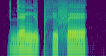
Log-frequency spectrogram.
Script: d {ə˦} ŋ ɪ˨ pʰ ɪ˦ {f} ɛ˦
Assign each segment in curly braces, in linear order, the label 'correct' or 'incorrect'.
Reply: incorrect, correct

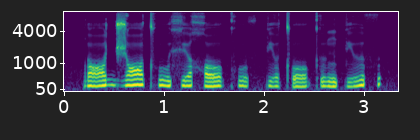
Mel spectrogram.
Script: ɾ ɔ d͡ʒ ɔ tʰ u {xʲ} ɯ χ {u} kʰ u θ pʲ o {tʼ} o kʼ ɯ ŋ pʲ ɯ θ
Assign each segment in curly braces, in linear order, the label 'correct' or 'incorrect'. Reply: correct, incorrect, correct

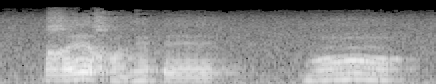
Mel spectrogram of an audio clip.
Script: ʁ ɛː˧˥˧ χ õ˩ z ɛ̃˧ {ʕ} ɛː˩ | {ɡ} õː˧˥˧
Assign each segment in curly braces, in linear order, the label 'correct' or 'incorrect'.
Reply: incorrect, correct

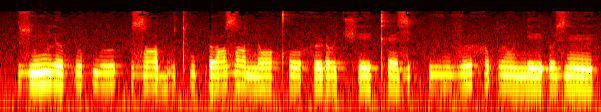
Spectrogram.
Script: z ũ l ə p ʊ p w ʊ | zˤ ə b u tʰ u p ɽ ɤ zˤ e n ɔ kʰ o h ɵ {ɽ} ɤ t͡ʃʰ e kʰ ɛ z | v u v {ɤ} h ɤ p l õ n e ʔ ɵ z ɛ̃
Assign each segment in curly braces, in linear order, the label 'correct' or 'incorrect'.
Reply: correct, incorrect

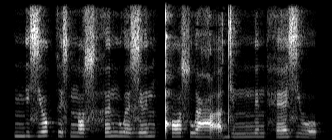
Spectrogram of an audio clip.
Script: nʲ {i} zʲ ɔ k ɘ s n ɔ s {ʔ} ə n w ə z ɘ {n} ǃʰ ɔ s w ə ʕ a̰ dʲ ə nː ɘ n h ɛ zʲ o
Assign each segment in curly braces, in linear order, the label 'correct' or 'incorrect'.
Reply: incorrect, incorrect, correct

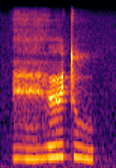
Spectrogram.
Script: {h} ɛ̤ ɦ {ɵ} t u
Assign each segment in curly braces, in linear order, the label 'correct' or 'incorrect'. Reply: incorrect, incorrect

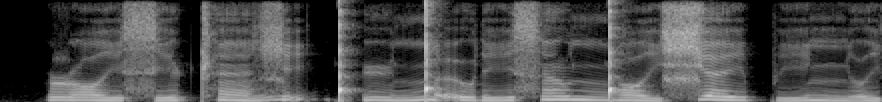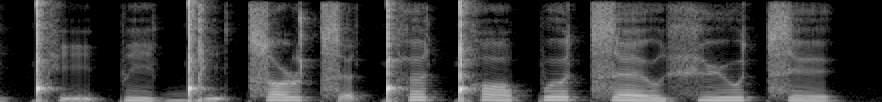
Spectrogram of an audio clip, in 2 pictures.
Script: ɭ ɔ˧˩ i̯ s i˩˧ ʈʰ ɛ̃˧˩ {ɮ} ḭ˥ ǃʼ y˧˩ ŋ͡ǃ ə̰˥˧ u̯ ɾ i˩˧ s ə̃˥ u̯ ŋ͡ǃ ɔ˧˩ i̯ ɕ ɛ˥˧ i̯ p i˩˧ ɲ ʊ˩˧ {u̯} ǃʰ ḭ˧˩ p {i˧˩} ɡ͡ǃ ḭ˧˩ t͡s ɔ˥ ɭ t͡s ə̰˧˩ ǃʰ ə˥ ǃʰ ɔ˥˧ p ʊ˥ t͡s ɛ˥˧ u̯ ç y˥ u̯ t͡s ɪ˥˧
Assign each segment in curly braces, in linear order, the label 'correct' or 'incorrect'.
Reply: correct, incorrect, correct

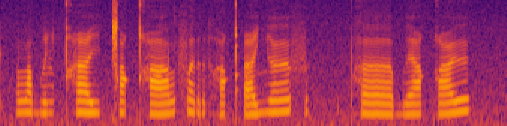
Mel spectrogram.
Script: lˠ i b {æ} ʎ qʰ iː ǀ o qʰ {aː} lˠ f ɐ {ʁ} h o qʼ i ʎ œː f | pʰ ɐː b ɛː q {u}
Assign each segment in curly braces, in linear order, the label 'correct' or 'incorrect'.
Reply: incorrect, incorrect, incorrect, incorrect

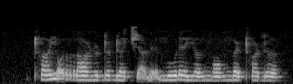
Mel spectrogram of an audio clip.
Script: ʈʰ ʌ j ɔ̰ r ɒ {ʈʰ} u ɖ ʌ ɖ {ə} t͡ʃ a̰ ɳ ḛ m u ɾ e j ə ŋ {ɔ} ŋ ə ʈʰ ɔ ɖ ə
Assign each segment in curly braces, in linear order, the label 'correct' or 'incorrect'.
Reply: incorrect, correct, correct

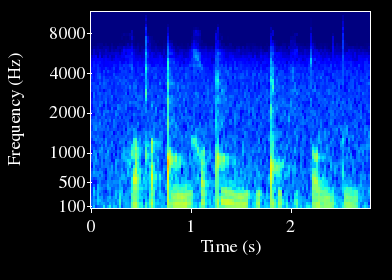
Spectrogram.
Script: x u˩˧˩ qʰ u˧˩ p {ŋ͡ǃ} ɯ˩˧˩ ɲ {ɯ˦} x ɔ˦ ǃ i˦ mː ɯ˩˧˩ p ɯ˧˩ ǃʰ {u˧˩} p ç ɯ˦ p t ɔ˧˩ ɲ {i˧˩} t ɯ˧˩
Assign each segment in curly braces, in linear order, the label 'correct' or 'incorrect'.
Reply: incorrect, correct, incorrect, correct

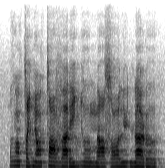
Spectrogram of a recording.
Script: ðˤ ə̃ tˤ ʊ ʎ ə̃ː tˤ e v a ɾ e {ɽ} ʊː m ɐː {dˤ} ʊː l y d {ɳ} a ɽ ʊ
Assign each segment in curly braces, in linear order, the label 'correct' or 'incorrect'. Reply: incorrect, incorrect, correct

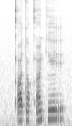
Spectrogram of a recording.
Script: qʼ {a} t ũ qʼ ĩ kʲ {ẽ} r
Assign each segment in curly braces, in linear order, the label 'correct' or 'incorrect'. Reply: incorrect, correct

